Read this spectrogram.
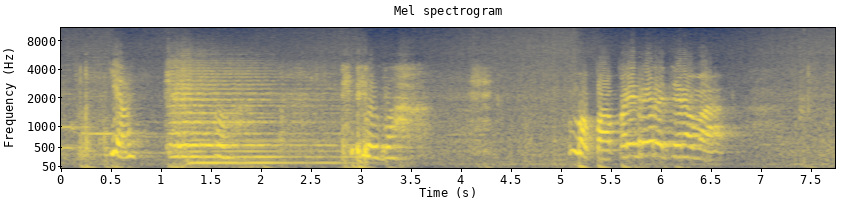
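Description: A man speaks loudly and with animation.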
